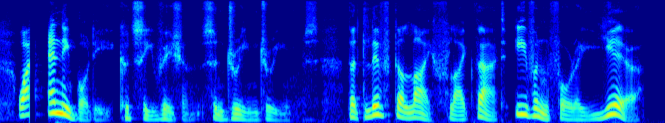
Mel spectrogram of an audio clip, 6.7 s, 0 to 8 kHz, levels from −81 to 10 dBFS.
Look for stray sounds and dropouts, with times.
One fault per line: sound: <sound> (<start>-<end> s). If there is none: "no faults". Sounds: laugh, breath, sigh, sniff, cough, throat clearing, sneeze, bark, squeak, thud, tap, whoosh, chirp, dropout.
sound: dropout (0.3-0.4 s)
